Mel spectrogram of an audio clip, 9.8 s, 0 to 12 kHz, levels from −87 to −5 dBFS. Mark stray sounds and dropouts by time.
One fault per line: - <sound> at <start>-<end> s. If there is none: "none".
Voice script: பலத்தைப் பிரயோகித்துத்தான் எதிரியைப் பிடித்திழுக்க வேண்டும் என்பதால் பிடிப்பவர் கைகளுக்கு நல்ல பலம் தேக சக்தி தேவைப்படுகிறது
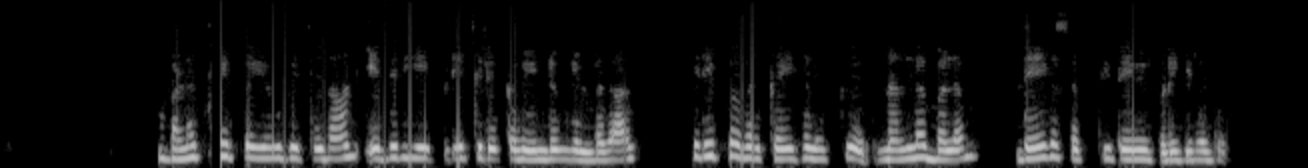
- dropout at 1.6-1.7 s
